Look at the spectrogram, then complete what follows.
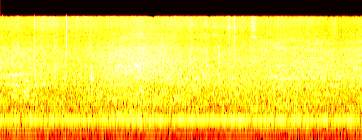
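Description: Skewered chicken grilling over charcoal: a steady sizzling hiss with a few faint crackles, over a constant low hum.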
